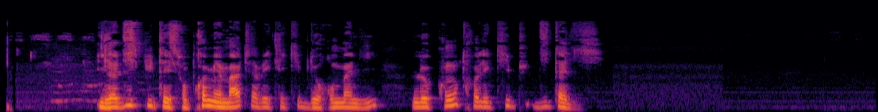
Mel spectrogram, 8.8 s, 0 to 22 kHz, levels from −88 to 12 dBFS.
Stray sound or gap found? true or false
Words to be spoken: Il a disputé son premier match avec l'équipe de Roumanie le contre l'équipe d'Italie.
false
